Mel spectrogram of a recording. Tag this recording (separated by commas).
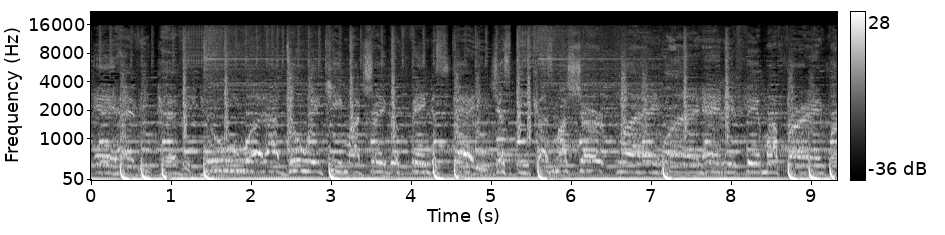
Male speech, Music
